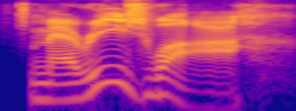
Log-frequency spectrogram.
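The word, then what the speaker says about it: Mary Geoise: Um they have flashbacks of the holy land Mary Joyce. Marijua is that what how you pronounce it?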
